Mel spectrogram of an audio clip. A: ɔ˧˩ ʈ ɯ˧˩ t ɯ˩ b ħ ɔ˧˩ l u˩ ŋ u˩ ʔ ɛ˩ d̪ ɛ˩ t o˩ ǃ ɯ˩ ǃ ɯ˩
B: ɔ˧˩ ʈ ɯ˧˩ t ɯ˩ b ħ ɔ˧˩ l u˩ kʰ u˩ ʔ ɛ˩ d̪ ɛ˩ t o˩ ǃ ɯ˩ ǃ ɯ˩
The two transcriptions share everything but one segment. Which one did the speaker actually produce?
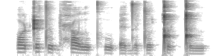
B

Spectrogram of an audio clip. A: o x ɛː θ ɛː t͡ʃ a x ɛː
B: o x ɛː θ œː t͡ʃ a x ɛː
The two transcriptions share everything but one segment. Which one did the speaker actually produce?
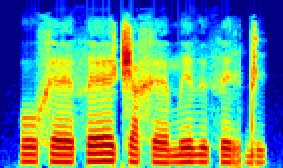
A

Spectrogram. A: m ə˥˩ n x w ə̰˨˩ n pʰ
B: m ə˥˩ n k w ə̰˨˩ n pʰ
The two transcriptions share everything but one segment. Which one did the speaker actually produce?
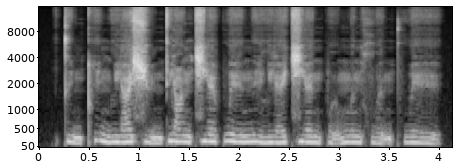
A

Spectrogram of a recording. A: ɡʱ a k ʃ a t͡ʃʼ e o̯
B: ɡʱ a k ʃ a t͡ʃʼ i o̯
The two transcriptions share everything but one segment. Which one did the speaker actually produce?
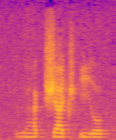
B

